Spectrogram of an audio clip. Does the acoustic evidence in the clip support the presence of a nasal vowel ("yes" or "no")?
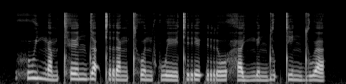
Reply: no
